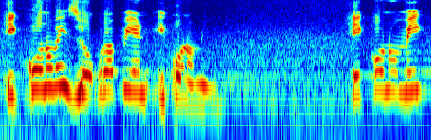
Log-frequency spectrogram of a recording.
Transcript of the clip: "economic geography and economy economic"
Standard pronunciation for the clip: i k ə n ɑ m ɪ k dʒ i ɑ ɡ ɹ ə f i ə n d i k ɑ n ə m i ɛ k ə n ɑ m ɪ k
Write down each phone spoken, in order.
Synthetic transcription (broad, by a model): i k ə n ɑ m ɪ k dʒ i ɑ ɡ ɹ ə p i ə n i k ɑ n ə m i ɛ k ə n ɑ m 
